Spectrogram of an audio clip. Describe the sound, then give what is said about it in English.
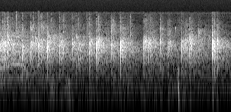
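A crowd claps for the Lord in a dense, steady patter of many hands, with a few sharper individual claps standing out, sustained throughout at moderate volume with faint voices beneath. “Can you clap for the Lord?”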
